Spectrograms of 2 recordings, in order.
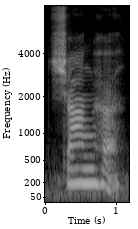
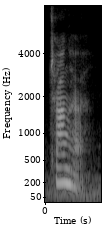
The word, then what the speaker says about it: Chang'e: The pronunciation is Changha, Changha, Changha, Changha, Changha.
